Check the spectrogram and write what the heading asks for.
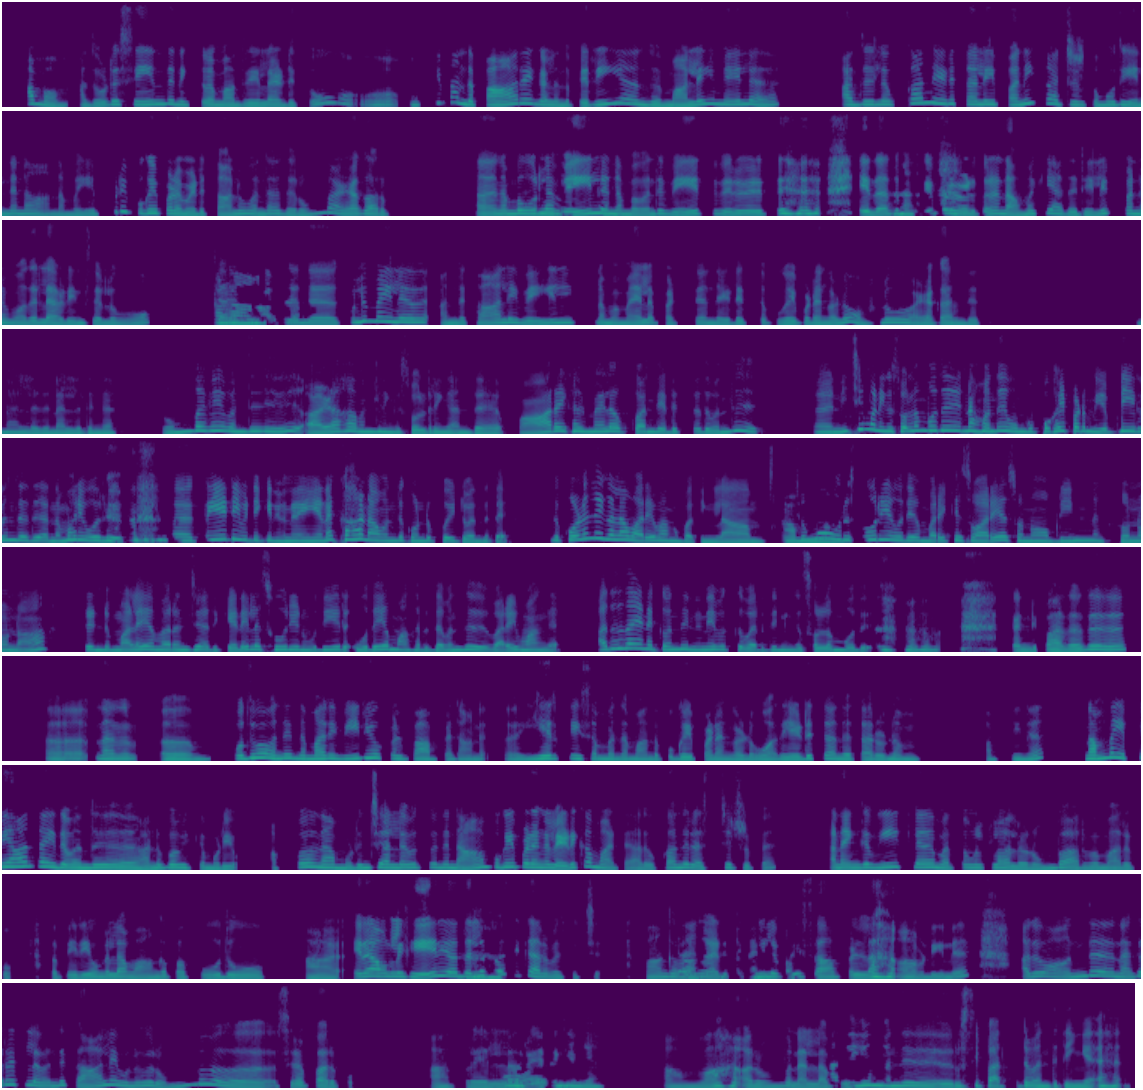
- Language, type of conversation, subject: Tamil, podcast, மலையில் இருந்து சூரிய உதயம் பார்க்கும் அனுபவம் எப்படி இருந்தது?
- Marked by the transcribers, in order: other noise; other background noise; laughing while speaking: "வேர்த்து, விறுவிறுத்து ஏதாவது புகைப்படம் எடுத்தோம்ன்னா நமக்கே, அது டெலீட் பண்ணு முதல்ல அப்படின்னு சொல்லுவோம்"; chuckle; in English: "டெலீட்"; laughing while speaking: "அந்த மாரி ஒரு அ கிரியேட்டிவிட்டிக்கு"; in English: "கிரியேட்டிவிட்டிக்கு"; laugh; unintelligible speech; tsk; laugh; tapping; chuckle; laughing while speaking: "போய் சாப்பிடலாம்"; laughing while speaking: "ஆமா"; chuckle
